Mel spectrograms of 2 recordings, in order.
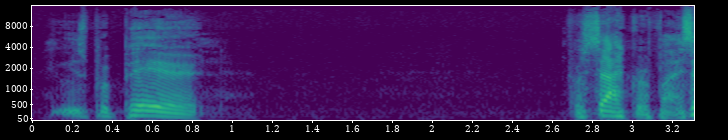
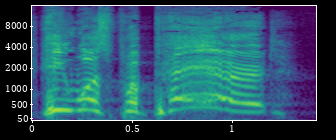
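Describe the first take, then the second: First: Low, very soft repetition; grave, near-whispered preaching; solemn hush. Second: Ringing preacher's cry; emphatic preaching. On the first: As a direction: let it land quietly. Same line repeated in a hush. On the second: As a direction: proclaim it, stretching every word. Preacher drives the climax home. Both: Real, not acted.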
